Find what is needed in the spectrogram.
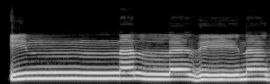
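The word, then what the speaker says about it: إِنَّ الَّذِي: Nun tasydid di sini dalam ilmu tajwid namanya gunnah nun. Bacanya ditahan 4 ketukan. Nah, kebanyakan banyak yang nggak baca ditahan. Cuma innalladzi qul a'udzu birabbin binnas, tapi padahal harus ditahan. Innalladzi, ya, jadi harus tahan.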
